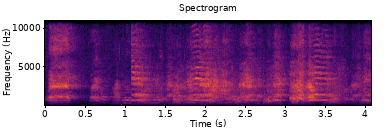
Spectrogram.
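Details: A dense, continuous chorus of overlapping nasal honks from a noisy flamingo flock at the Llanelli Wetland Centre, Wales, in August 2021, with no pause in the calling.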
